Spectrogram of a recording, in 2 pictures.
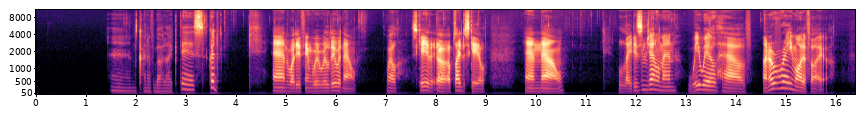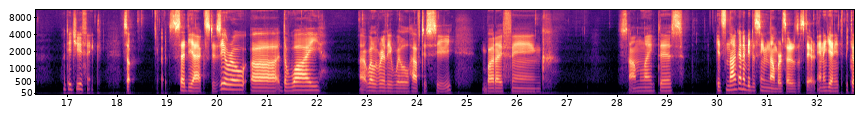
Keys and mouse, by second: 0.1 g, 2.0 middle click, 4.3 ctrl+s, 5.9 click, 7.2 ctrl+a, 9.7 KP_Decimal, 10.6 shift+middle drag, 12.6-14.5 drag, 18.3 click, 19.5-22.8 drag, 23.6-26.4 drag, 28.0-31.9 shift+drag, 32.5-32.7 shift+drag.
